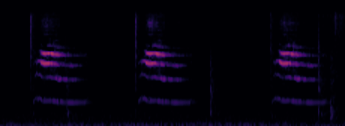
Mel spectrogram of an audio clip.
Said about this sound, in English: This is a baby cat. She is called a kitten. She is very playful and loves to chase her toy mouse. Can you meow like a kitten? Let's touch the kitten's fur and hear her meow, meow.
